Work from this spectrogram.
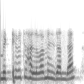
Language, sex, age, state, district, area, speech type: Punjabi, female, 18-30, Punjab, Muktsar, urban, conversation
